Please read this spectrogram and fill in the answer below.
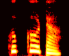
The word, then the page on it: ಕುಕ್ಕೋಟ: kukkuōṭa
